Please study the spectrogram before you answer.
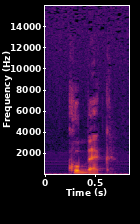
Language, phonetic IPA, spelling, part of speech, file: Polish, [ˈkubɛk], kubek, noun, Pl-kubek.ogg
